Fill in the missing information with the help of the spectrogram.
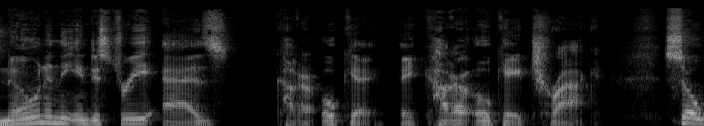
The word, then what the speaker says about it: karaoke: Well, so karaoke, it's actually pronounced karaoke in Japanese. Kara meaning empty and oke meaning orchestra.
